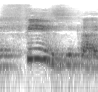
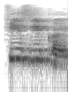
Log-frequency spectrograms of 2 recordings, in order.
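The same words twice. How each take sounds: First: FÍSICA with a long stressed FÍ; first-syllable stress. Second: FÍSICA misstressed as fi-SI-ca; wrong stress. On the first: Teacher gives the real word, stressed first syllable. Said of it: "Por quê?". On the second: Teacher tests whether the word exists, wrong stress. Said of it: "isso aqui existe?". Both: Shown as a demonstration.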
